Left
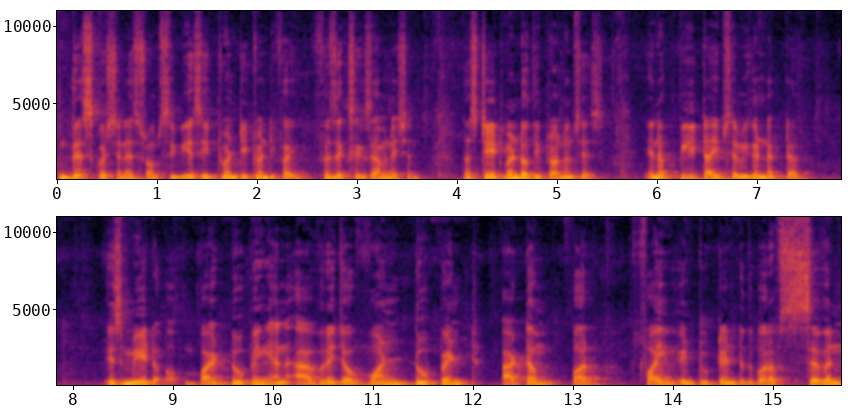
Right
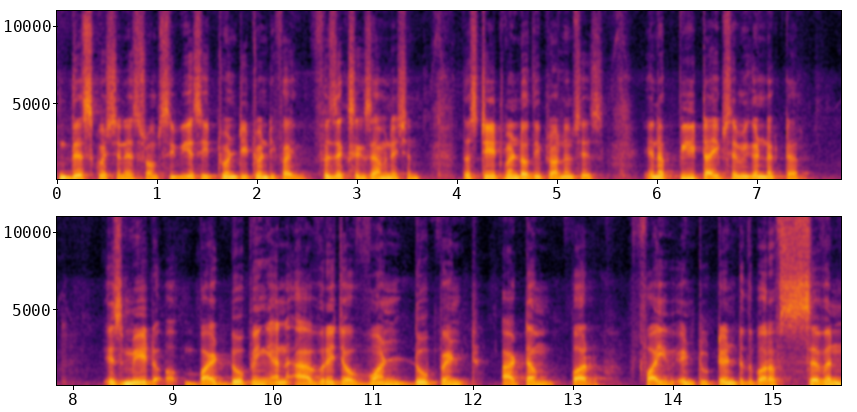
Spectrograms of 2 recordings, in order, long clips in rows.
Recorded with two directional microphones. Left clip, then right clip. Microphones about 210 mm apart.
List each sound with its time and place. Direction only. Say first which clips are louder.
0.1 s speech: right 9 dB; 40° right (ahead or behind)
